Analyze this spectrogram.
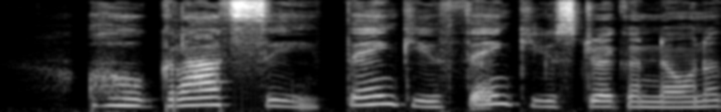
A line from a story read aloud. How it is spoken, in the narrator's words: the people cried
